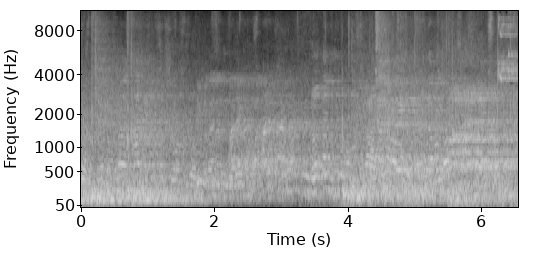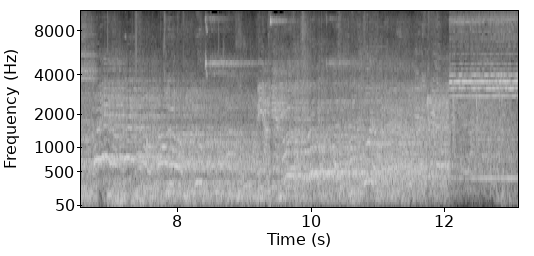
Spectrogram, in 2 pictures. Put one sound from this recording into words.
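Sneakers squeak on a wooden court in a large echoing hall.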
